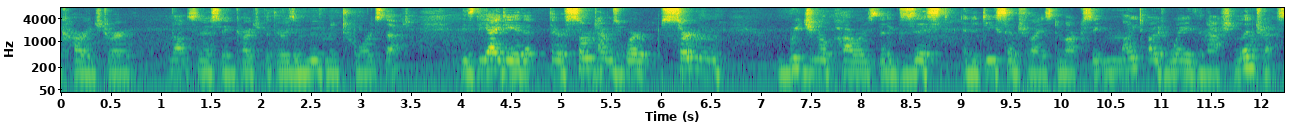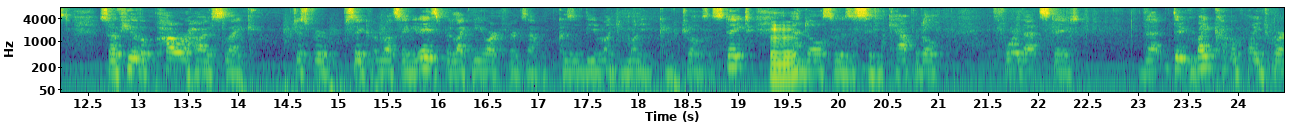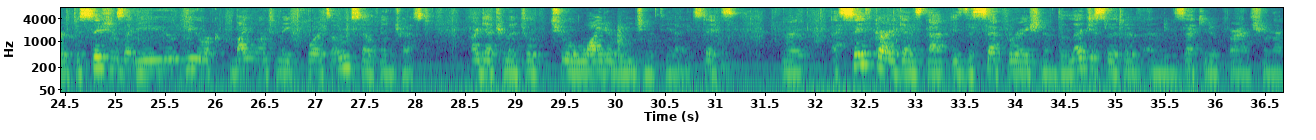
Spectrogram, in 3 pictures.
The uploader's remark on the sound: the audio for this episode requires everyone to turn up the volume, we apologise for any inconvenience caused!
